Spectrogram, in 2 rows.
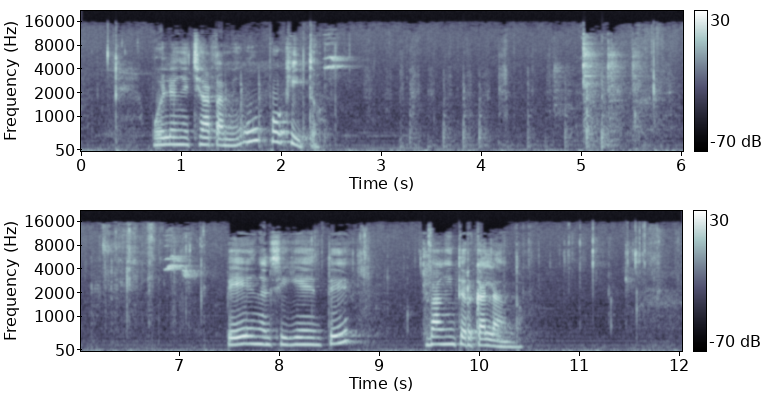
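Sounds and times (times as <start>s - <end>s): low steady hum: 0.0s - 12.0s
paper rustling: 6.1s - 7.3s, 10.7s - 12.0s.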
